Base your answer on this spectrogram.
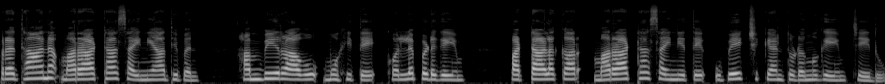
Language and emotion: Malayalam, neutral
